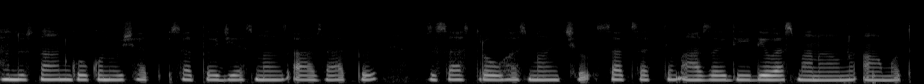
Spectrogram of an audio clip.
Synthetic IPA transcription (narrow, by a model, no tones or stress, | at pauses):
hind̪ust̪aːnɡoːkunʋuʃɐt̪sɐt̪ɨd͡ʒijɐsmɐnzaːzaːt̪ɨ | zɨsɐst̪ɾowɦɐsmɐnt͡ʃʰḭsɐt̪sɐst̪imaːzɐːd̪iːd̪iʋɐsmɐnaːwnɨʔaːmut̪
